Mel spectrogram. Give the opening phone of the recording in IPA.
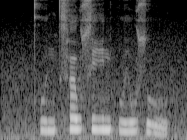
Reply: kʷʰ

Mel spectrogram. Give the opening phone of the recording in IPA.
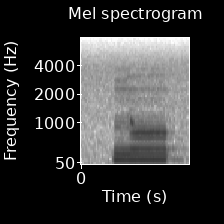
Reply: n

